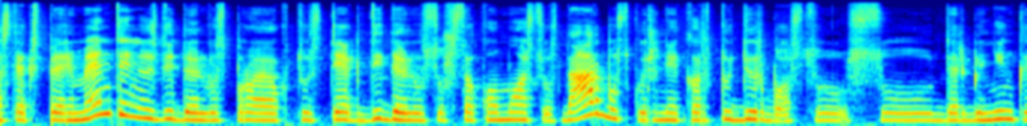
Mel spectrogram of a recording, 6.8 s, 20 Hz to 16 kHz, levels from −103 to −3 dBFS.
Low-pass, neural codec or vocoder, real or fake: 14.4 kHz; codec, 44.1 kHz, 7.8 kbps, Pupu-Codec; fake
